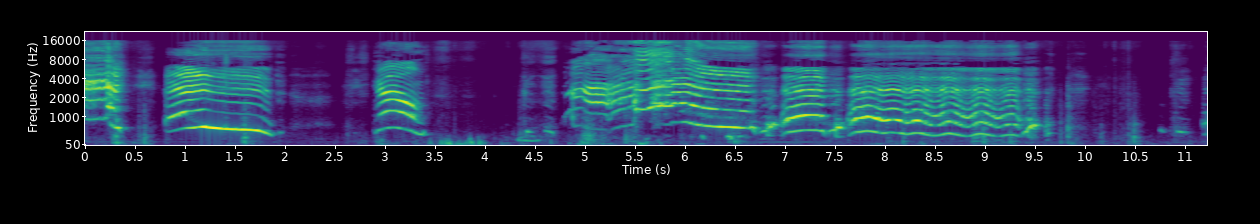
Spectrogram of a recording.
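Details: Infant crying for attention: several loud, wavering cries separated by short pauses and gasps in a small room; an ordinary attention-seeking cry.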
